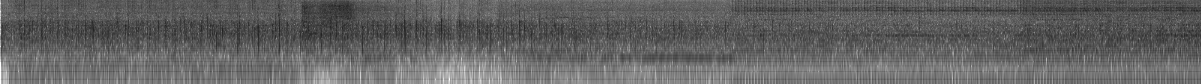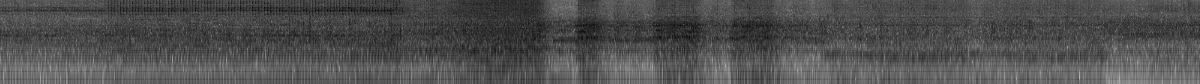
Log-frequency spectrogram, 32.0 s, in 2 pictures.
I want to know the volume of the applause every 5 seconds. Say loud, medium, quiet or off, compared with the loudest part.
loud, loud, medium, loud, loud, loud, loud.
